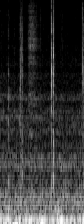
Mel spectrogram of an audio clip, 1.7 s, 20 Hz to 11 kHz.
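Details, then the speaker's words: Chinese diesel heater starting up during a blizzard in Rocky Mountain National Park, after a few tries; sharp tick about every 0.6 s over a low hum as the fuel pump clicks and exhaust flows, starting to fire; owner fears altitude may affect the air-fuel ratio; normal startup. "Alright, so this thing just started firing up. I had to try it a few times for some reason. But the fuel pump's clicking. We've got exhaust going. You can kind of hear it starting to fire."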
